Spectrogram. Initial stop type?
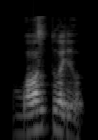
plain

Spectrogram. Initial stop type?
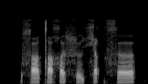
plain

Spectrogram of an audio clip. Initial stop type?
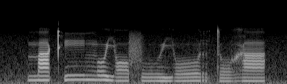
ejective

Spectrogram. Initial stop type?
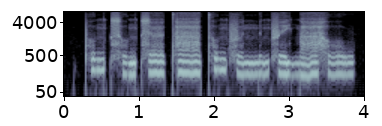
aspirated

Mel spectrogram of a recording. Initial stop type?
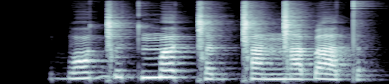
plain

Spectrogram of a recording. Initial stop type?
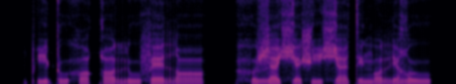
ejective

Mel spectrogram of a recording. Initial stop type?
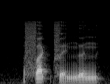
plain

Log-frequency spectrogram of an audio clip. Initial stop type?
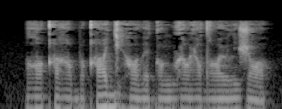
aspirated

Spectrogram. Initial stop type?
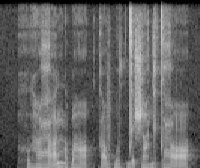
implosive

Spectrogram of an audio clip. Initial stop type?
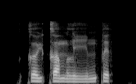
plain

